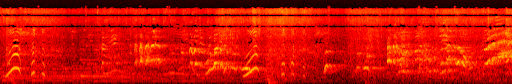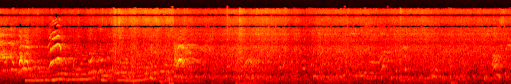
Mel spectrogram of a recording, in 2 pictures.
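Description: Water splashes in an indoor pool.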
